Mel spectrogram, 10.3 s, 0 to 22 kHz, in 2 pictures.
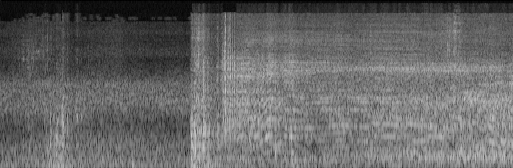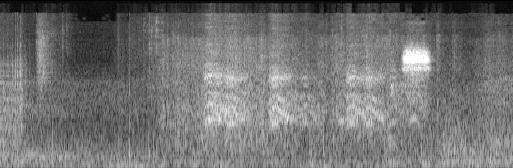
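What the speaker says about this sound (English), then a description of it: "to have the crows fly away when they detect the player" Crows in Dark Souls 3 caw and flap off as the player approaches, giving a few harsh calls and a burst of wingbeats over a steady ambient game background.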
